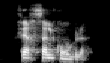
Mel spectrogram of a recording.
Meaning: to sell out, to have a full house (for an event to be so well attended that there is no room left in the venue)
- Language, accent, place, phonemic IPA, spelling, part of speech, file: French, France, Lyon, /fɛʁ sal kɔ̃bl/, faire salle comble, verb, LL-Q150 (fra)-faire salle comble.wav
